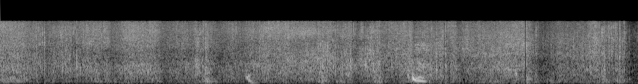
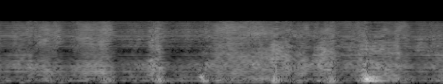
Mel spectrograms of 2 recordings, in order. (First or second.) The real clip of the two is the first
